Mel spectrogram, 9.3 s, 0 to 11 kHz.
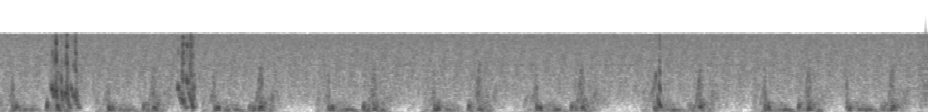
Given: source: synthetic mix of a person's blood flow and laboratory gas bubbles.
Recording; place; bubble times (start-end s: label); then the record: Doppler ultrasound of blood flow; precordium
0.51-0.85 s: bubbles
1.78-2.01 s: bubbles
6.57-6.68 s: bubbles
9.21-9.29 s: bubbles
From the record:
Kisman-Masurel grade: 123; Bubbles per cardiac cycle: 1 to 2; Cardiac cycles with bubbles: 10 to 50%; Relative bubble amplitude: loud (0.450 to 0.775); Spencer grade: 2 (many but less than half of the cardiac periods contain bubble signals, singularly or in groups); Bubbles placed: only in the low amplitude regions of the cardiac cycle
